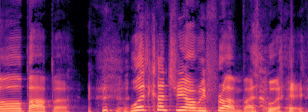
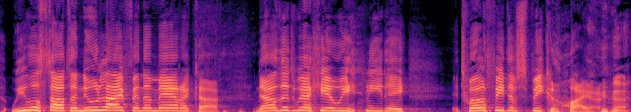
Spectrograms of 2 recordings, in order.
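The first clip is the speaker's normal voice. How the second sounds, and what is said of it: Vague put-on foreign accent. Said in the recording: “our nondescript accents ... It sounds more like a vocal affectation.”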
